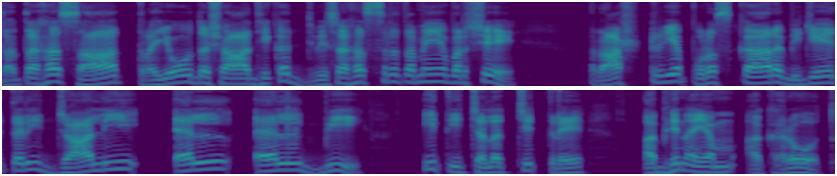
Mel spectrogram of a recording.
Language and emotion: Sanskrit, neutral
